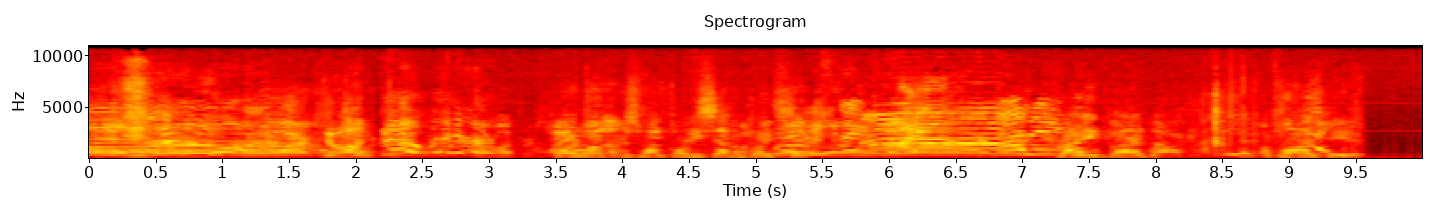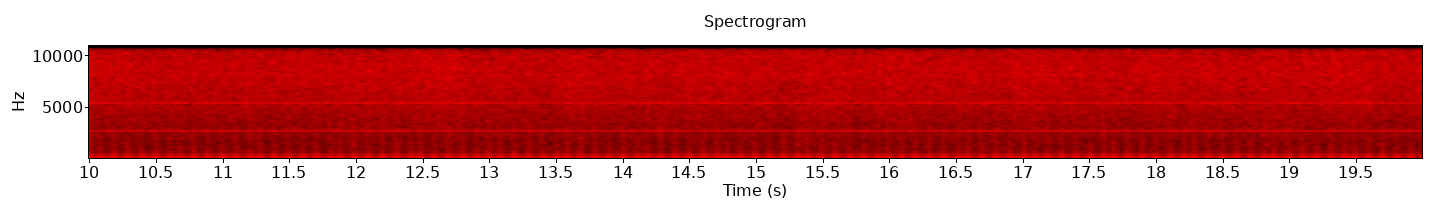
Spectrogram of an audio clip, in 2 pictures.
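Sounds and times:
faint hum tones: 0:00.0 - 0:20.0
pulsing low buzz: 0:00.0 - 0:20.0.

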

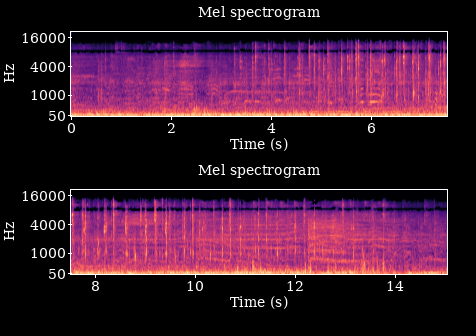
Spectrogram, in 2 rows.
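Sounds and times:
horse hooves on asphalt: 0:00.0 - 0:15.0.

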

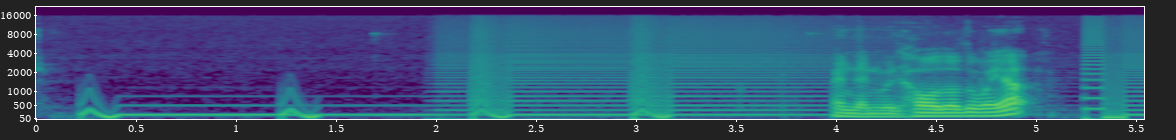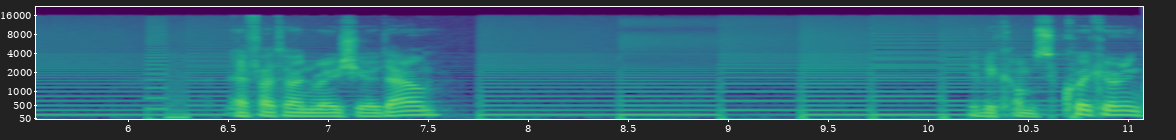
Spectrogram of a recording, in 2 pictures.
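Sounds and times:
synthesizer low note with pitch swoops: 0:00.0 - 0:04.2, 0:05.2 - 0:06.8.

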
